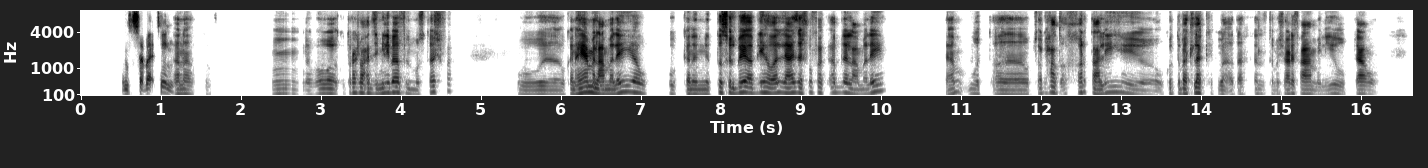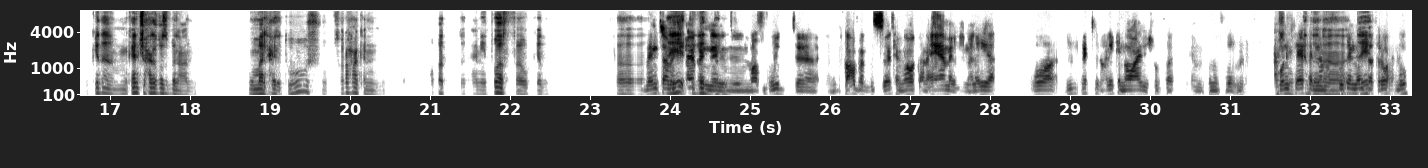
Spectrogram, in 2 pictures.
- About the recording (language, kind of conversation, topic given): Arabic, unstructured, ليه بيضايقك إن الناس بتتأخر عن المواعيد؟
- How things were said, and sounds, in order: tapping; unintelligible speech; unintelligible speech; unintelligible speech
